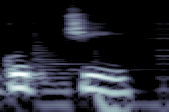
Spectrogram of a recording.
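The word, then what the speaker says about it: Gucci: duplicate गुची belt मिली गुची एक Italian fashion brand है इसका प्रोनाउंस एशन होता है गुची सो इसको इंग्लिश में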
